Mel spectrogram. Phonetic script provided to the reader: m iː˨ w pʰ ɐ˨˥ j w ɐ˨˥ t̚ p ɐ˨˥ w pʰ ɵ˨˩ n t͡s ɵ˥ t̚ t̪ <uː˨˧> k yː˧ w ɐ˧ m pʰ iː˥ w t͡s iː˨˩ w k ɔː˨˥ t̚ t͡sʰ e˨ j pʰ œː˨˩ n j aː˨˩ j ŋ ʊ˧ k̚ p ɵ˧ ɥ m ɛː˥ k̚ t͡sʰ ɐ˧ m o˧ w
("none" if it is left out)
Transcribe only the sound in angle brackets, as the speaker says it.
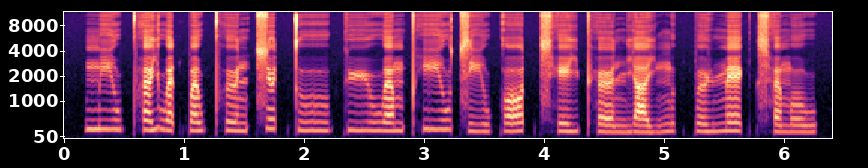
uː˨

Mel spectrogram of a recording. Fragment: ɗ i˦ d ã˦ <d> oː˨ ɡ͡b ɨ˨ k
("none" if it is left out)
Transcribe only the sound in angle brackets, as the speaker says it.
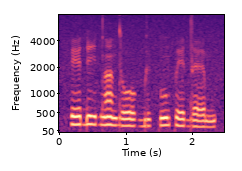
d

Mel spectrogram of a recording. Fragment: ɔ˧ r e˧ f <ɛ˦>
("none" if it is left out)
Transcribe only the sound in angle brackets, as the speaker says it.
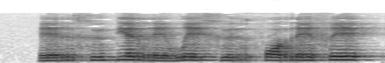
e˦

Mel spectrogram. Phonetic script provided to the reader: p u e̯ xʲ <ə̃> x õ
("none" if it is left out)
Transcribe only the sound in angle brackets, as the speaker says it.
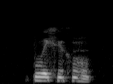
ə̃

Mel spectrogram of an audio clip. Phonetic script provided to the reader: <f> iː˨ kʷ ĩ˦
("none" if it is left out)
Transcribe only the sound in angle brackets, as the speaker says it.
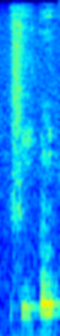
f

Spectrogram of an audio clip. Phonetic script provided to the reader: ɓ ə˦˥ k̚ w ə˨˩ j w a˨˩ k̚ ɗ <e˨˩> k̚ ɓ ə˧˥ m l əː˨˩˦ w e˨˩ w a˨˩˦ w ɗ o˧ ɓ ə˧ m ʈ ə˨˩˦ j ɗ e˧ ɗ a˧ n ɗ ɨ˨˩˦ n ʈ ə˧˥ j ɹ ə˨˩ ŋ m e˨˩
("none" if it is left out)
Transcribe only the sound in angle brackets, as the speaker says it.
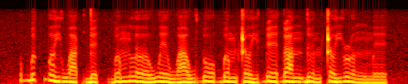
e˨˩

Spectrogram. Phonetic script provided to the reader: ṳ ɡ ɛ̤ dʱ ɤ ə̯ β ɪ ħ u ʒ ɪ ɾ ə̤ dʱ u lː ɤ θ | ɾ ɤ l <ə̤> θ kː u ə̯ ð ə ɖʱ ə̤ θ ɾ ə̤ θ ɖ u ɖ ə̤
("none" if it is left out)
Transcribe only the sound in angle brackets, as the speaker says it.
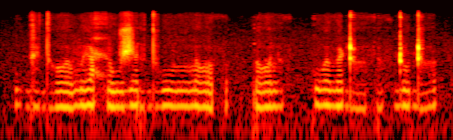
ə̤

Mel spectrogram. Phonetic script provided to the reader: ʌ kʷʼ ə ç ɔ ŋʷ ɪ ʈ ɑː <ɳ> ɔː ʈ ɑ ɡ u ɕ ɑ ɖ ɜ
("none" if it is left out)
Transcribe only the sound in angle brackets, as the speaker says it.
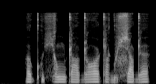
ɖ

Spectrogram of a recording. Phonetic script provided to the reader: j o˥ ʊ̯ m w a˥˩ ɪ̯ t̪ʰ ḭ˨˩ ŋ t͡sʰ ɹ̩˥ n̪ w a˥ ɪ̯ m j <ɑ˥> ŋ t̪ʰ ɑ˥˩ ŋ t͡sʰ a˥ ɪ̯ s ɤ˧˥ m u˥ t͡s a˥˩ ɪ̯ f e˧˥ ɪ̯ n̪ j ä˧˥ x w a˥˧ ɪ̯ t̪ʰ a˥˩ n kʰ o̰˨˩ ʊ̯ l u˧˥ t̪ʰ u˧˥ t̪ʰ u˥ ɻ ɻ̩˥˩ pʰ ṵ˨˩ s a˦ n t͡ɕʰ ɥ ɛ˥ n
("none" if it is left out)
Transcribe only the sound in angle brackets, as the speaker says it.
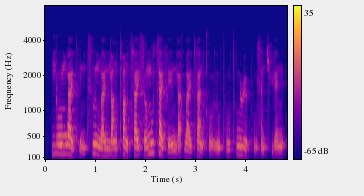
ɑ˥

